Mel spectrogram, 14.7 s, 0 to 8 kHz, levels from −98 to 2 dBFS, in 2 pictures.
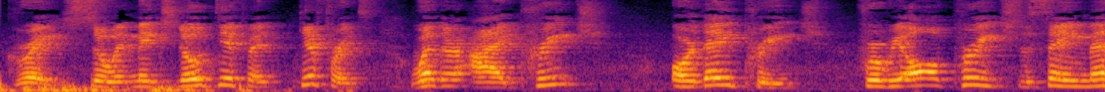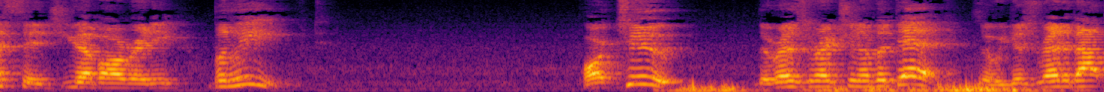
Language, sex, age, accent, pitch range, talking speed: English, male, 40-59, American, 200-265 Hz, 145 wpm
